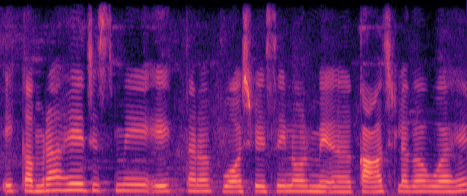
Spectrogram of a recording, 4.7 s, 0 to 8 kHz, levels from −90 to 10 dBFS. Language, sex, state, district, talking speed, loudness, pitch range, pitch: Hindi, female, Bihar, Katihar, 180 wpm, -18 LUFS, 215-235 Hz, 220 Hz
